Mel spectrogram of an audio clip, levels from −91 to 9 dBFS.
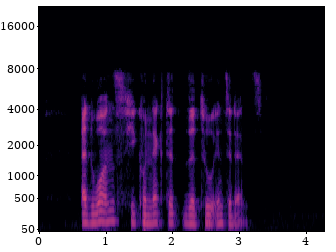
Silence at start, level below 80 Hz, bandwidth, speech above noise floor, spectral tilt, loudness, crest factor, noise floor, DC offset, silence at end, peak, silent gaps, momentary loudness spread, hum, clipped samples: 0.65 s; -72 dBFS; 8.2 kHz; 44 dB; -4 dB/octave; -41 LUFS; 26 dB; -86 dBFS; under 0.1%; 0.95 s; -18 dBFS; none; 15 LU; none; under 0.1%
